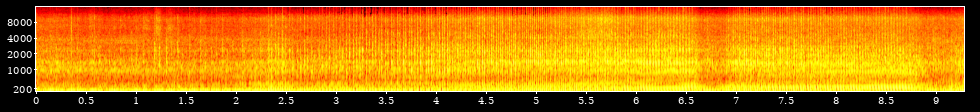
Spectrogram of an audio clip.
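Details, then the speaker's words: 2007 Harley Night Train riding after a Progressive monotube fork upgrade: the V-twin exhaust pulls strongly with pitch climbing through the gear and a slightly sharp, popping note. It is definitely running lean. "Gets up and goes pretty good. Definitely running lean."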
